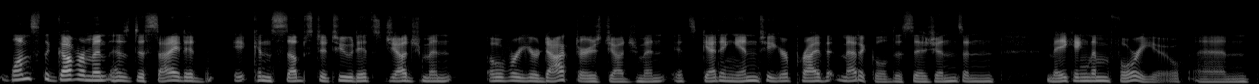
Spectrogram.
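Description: A woman with a fairly deep voice, earnestly explaining a topic in a casual discussion. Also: pushed and bright, dry recording, clean studio sound. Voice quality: fairly deep voice she trained herself to talk around. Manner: earnest, explanatory, with frequent "you know" fillers.

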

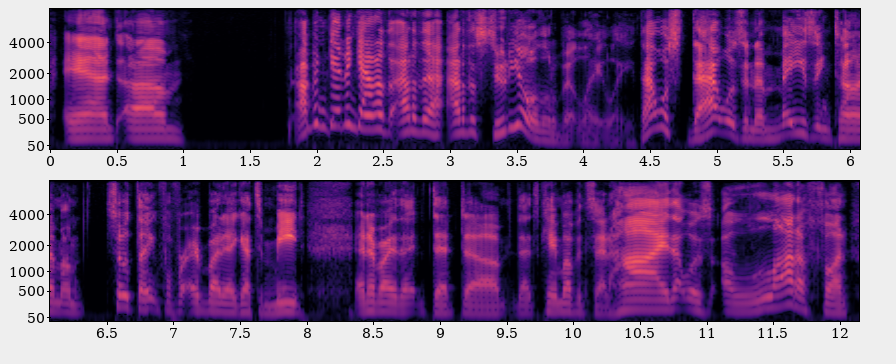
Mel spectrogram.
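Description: A man's voice: a little high, a bit bright, no room sound. Guy rambling on his podcast, upbeat, voice kinda worn out from allergies, dry studio sound. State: slightly strained voice from allergies. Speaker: podcast host. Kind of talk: casual podcast monologue.

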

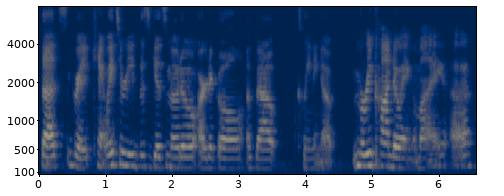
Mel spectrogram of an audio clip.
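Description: A woman hosting a podcast in a casual chat, conversational and quick to react to what she hears. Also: on the low side, steady tone, vocal fry, a bit bright. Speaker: podcast host.

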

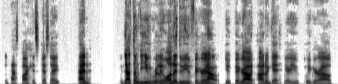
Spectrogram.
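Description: A man's voice: lowish voice, fairly bright tone, smooth, dry recording. A man from Hawaii whose first language is Hawaiian, talking casually as a guest on a panel. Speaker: panel guest, podcast host.

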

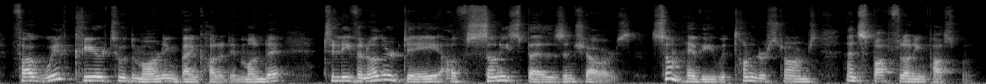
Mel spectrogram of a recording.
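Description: A man's voice: mid-range voice, darkish tone. An Irish man reading a scripted weather forecast for community radio. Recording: roomy, echoing sound.

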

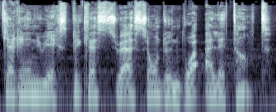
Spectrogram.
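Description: A man narrates a scripted horror story. His voice sits at an average pitch, with music clearly playing behind him. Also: steady tone, moderate pace, a little mellow.

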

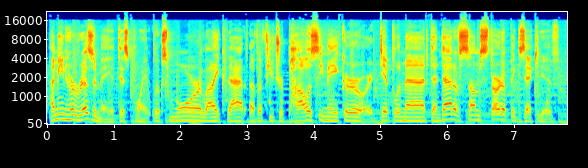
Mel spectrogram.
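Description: A man's voice: medium pitch, animated, moderate pace, hardly any pauses. A man narrating a career podcast from a script, with a playful, wry tone. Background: soft music.

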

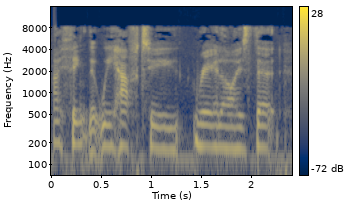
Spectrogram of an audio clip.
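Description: A woman in her forties with a husky voice, a business founder talking warmly and earnestly as a guest in a radio studio interview. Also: on the low side, level tone, normal speed, slight background noise. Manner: warm, effusive, speaks in long earnest runs with restarts.

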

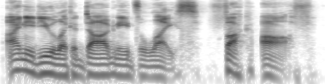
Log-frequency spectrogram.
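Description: A man's voice: rumbling low, slow pace, a bit bright, dry recording, clean studio sound, exaggerated voice. A man doing a growling, imperious male ruler. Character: commanding, growling male lord regent.

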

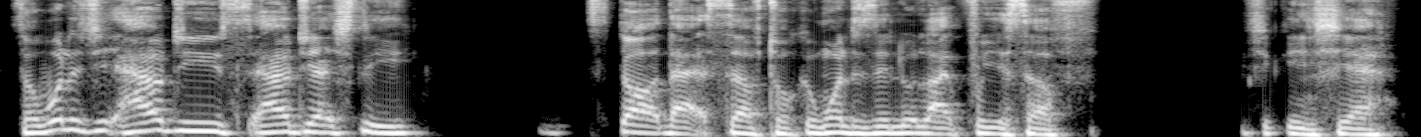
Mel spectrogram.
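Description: A man's voice: a little high, steady tone, moderate pace, darkish tone, slightly rough. A man hosting a podcast interview, chatty and laughing often, restarting his sentences. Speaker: podcast host.

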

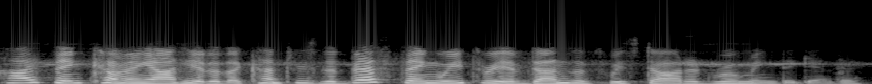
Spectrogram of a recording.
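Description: High and girlish in pitch, an actress plays a timid young American woman in an old radio drama. She is naive, superstitious and hesitant, easily frightened, heard through a muffled vintage recording. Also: quick pace, lightly acted. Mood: naive, wondering. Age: young adult. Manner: hesitant, wide-eyed, anxious.

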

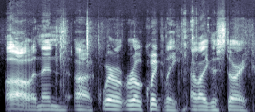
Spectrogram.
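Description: A man co-hosting a talk show, reading news items aloud in a casual way and often halting to find his place. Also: mid-range voice, steady tone, gravelly, slight background noise. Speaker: podcast co-host reading news.

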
